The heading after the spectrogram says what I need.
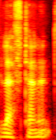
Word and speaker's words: lieutenant: I imagine a lot of young people would say lieutenant now actually but um but officially left tenant.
